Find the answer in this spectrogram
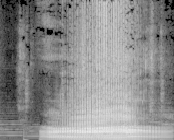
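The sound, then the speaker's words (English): A voice imitates a big lifted truck revving its engine in stop-and-go traffic in Texas, a loud, harsh, buzzing roar that swells suddenly after a short click and holds steady for nearly two seconds before easing off. “And because it's stop and go traffic, and they were constantly de- yeah. hitting their accelerators.”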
